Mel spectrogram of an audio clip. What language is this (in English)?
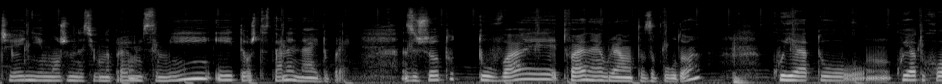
Bulgarian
